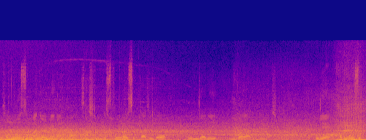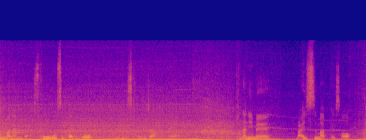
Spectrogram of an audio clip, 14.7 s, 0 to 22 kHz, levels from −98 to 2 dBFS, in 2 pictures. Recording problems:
traffic noise; very loud; throughout; 4 dB above the speech

